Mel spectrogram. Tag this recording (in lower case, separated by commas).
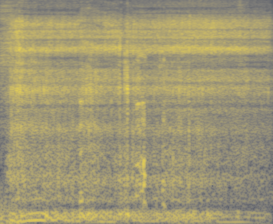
laughter, human voice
